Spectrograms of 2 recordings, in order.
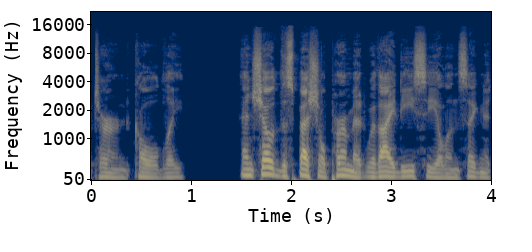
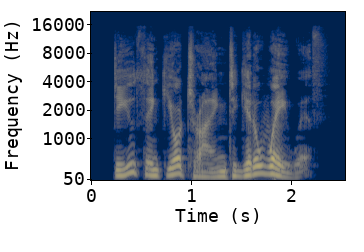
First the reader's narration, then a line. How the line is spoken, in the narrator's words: he added icily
